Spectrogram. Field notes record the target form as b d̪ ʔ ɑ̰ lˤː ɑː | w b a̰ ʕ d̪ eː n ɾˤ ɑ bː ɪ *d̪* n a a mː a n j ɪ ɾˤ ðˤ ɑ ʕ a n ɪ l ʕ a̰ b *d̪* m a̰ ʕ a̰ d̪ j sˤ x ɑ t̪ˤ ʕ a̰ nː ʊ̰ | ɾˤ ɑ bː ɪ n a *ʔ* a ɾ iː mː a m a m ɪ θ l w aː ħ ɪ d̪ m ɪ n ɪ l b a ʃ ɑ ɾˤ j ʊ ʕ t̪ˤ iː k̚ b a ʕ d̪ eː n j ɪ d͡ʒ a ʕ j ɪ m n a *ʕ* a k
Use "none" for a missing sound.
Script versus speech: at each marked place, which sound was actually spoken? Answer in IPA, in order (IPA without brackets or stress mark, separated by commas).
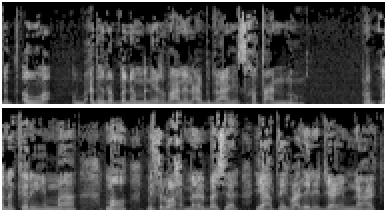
none, d̪, k, ʕ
